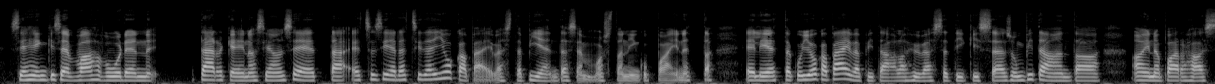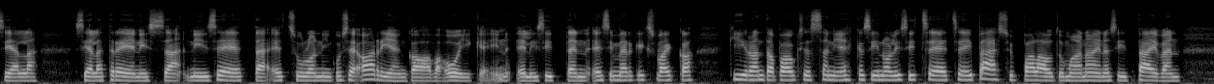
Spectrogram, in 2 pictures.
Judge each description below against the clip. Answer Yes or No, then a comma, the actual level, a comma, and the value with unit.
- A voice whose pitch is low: No, medium, 185 Hz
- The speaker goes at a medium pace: No, fast, 170 wpm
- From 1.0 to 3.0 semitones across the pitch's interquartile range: Yes, narrow, 2.6 semitones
